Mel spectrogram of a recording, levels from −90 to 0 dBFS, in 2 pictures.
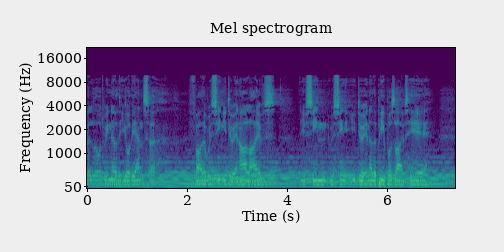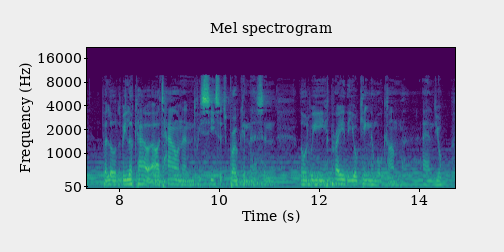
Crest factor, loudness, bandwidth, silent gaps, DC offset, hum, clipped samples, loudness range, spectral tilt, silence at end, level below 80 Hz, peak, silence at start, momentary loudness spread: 20 dB; -32 LUFS; 10 kHz; none; under 0.1%; none; under 0.1%; 4 LU; -5 dB/octave; 0 s; -50 dBFS; -12 dBFS; 0 s; 10 LU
